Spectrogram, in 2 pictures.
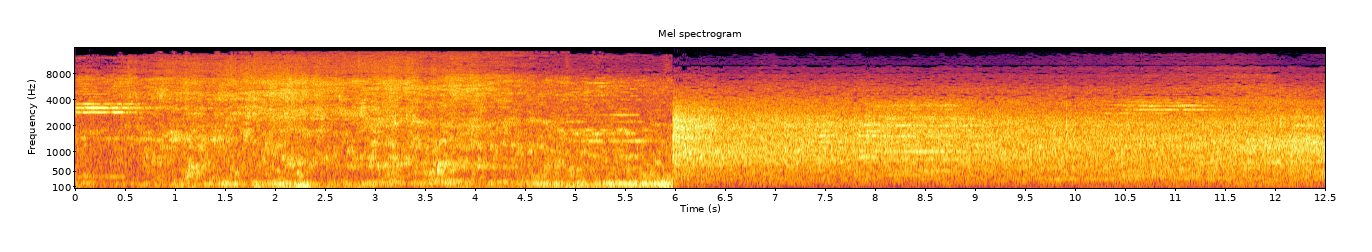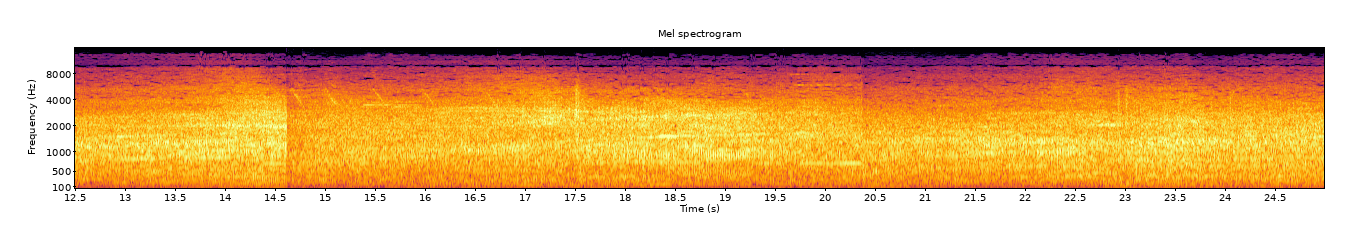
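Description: City street traffic noise: a steady hiss of vehicles with a few faint short high tones over it. The sound changes abruptly about six seconds in and again about halfway through.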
